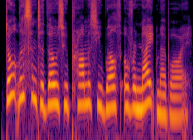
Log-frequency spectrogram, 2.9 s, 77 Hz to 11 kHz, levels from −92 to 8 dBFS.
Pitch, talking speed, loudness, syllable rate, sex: 250 Hz, 225 wpm, -18 LUFS, 6.2 syllables/s, female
